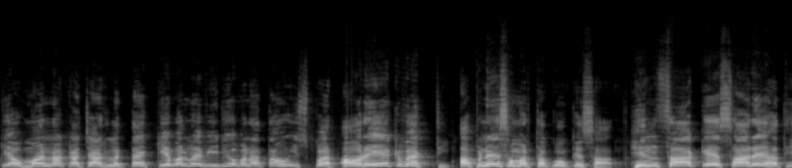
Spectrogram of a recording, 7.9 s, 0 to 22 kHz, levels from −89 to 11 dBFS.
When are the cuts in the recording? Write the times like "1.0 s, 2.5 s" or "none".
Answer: 3.3 s, 4.4 s, 6.2 s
